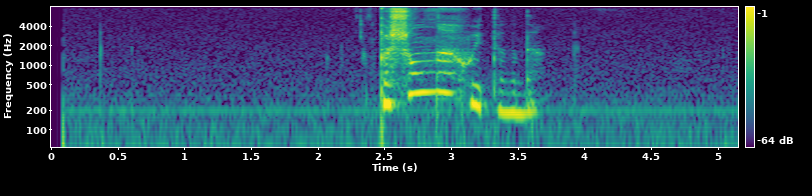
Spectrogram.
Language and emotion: Russian, neutral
